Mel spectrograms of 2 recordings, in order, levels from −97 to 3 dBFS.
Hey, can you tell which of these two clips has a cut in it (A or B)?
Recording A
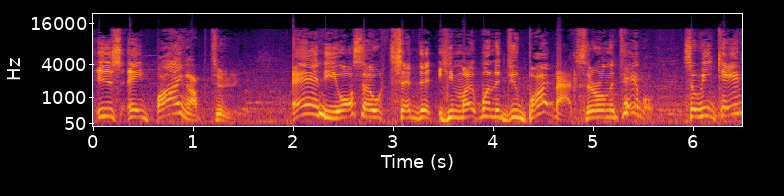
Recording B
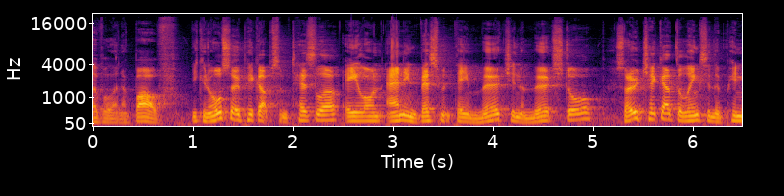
B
